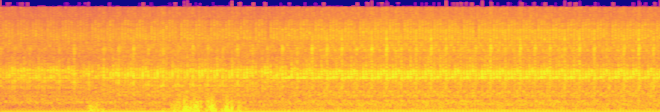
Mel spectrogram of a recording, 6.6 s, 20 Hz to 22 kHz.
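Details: Mercedes 300SD diesel at idle with a heavy, uneven knock of about three per second; owner believes it is the bottom end, bad bearings, linked to oil leaks. Engine knock at idle.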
